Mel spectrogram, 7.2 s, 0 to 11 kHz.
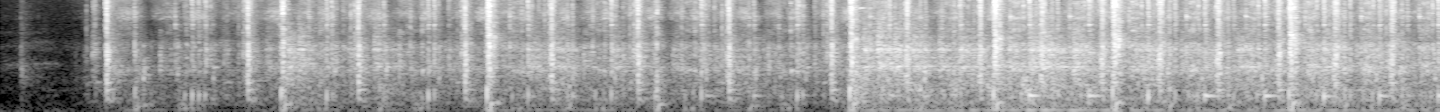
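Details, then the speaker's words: Stover CT1 1.5 HP hit-and-miss engine with Wico WK magneto, long troubled by the magneto armature not separating: sharp, uneven firing pops with irregular gaps, then the beat fades; engine stalls, cause unknown to owner. "All right, not sure why it stopped. Maybe, I don't know."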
